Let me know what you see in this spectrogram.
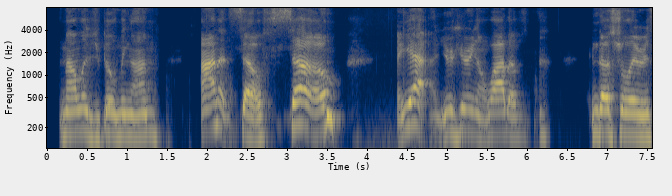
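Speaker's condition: Cerebral palsy; segregated schooling

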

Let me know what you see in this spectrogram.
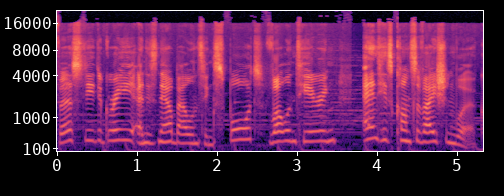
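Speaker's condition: No condition

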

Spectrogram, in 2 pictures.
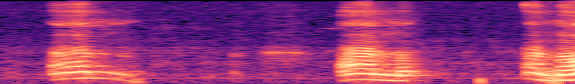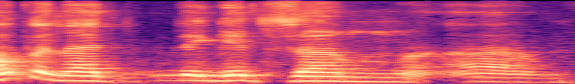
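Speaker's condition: Cerebral palsy; uses wheelchair

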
